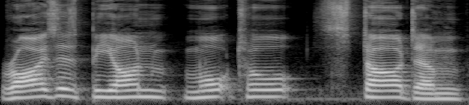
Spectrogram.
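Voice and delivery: slow, loud British slipping into Australian; hammy British accent. Pretend. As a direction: proclaim it in overblown fake British. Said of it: "with a British accent".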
